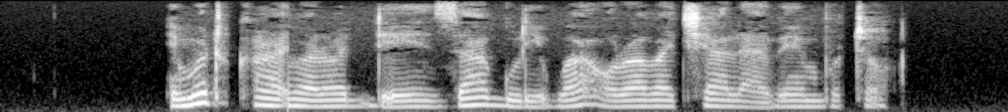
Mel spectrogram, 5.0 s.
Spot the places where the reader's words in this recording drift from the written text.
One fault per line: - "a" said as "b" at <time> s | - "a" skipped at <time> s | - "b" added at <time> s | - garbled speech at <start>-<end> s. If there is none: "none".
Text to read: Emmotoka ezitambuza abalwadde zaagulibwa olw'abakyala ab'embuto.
- "ezitambuza" skipped at 1.3 s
